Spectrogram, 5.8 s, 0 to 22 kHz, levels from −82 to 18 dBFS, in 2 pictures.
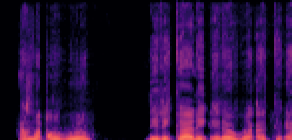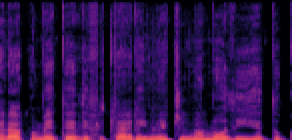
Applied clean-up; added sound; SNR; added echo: neural mask model DeepFilterNet 3.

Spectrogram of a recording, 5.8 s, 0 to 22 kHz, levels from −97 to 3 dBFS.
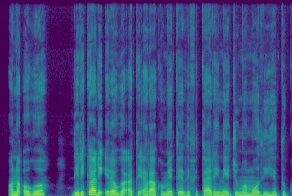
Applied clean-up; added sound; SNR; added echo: none; none; none; none.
